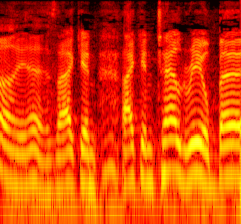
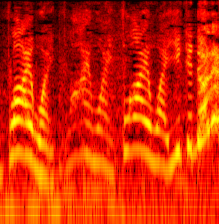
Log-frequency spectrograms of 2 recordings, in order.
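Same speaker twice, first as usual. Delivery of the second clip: higher, rising cheer; 7 semitones higher than usual. Acted. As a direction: urge the bird to escape. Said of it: "cheering the bird on".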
